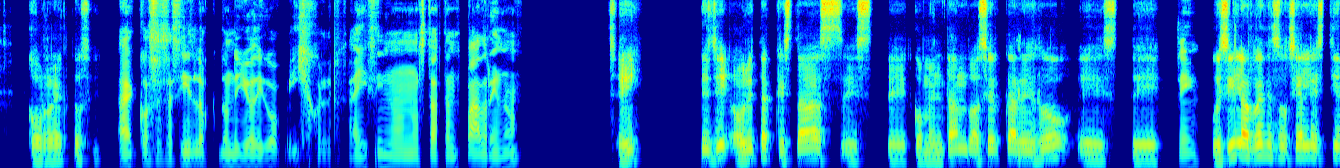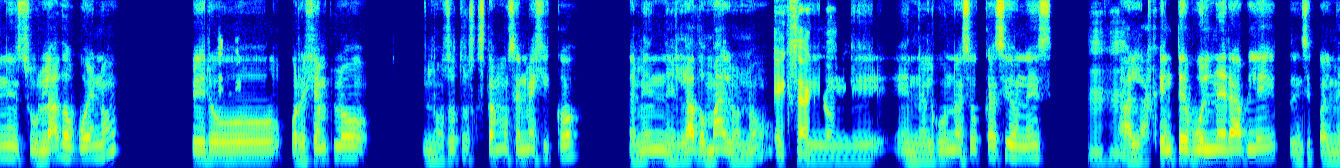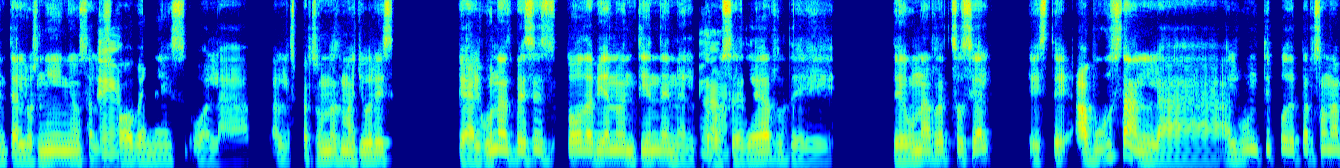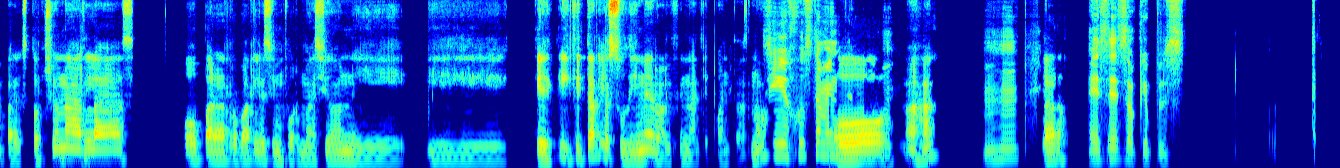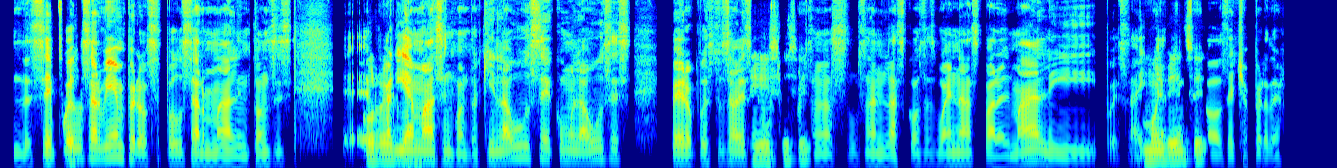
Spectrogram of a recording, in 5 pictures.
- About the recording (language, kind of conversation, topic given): Spanish, unstructured, ¿Cómo crees que la tecnología ha mejorado tu vida diaria?
- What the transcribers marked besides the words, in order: unintelligible speech; unintelligible speech; other background noise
